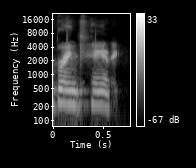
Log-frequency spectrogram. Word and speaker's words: BrainKanix: BrainKanix or BrainKanix?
